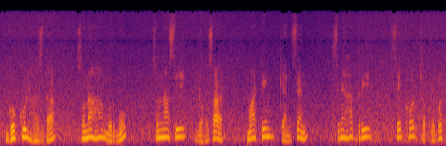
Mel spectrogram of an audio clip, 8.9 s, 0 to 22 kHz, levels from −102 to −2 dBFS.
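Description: No technical faults are audible.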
